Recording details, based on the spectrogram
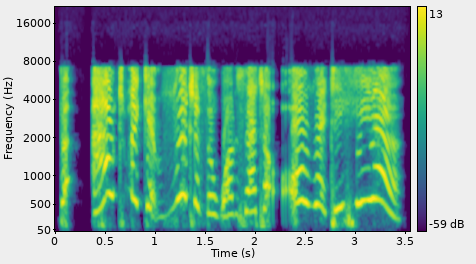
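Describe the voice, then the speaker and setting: A woman voicing an eager, anxious young girl in a storybook, with an earnest, childlike, expressive manner. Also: very high-pitched, normal speed, no room sound, muffled recording, pitched above the performer's own voice, full character voice. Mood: puzzled.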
